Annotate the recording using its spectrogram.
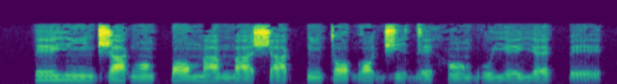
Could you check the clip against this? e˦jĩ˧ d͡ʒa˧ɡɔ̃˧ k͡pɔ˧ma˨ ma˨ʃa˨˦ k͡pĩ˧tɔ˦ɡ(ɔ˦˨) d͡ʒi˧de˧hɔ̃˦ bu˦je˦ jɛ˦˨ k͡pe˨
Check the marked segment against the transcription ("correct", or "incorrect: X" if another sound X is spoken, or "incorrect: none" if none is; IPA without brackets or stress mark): correct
